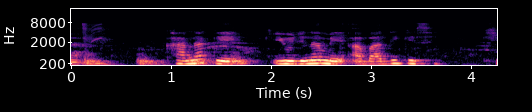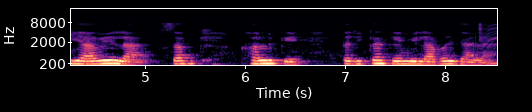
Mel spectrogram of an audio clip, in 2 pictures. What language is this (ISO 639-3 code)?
bho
